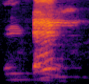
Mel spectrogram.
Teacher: How do you make this emphasis? Is by slightly pausing after the first syllable and then delaying that release of the next syllable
